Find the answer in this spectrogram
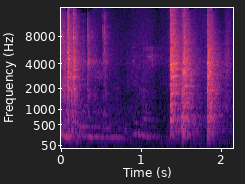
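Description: Metal cooking pots and ladles clanking: one sharp clank at the start and two more about half a second apart near the end, each with a short metallic ring. Voices talk in between.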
